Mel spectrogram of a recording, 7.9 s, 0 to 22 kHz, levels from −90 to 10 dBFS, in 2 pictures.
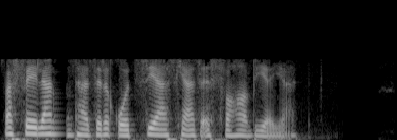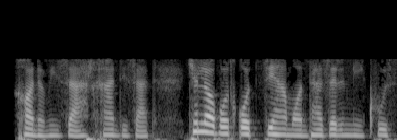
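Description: Speech clip over a phone-band call path that tops out at 4 kHz. The one fault is a burst of packet loss from 0.54 to 0.68 s: about 120 ms was lost or came too late to play, the receiver stretched and faded the last sound to cover it, and the speech picks up later with that stretch missing.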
